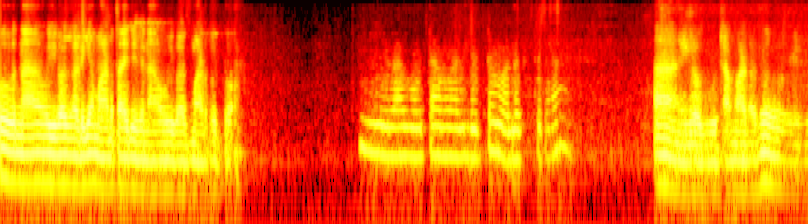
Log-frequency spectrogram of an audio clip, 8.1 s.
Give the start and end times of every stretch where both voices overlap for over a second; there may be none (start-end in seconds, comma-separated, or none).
none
